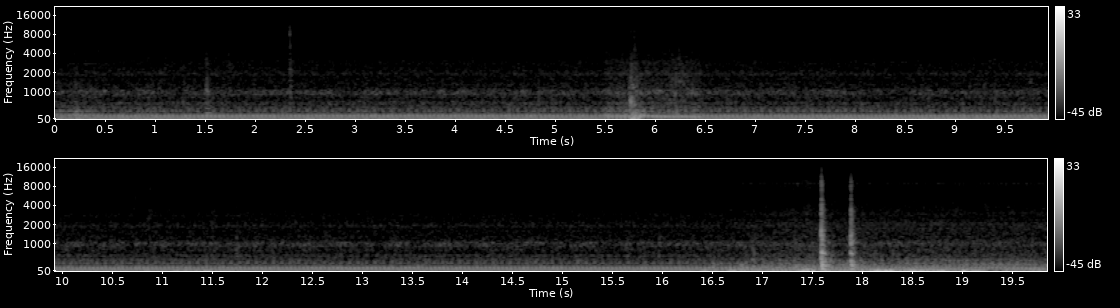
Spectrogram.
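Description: A steady low engine hum, like a car idling in the lot. Near the end a Honda Civic sedan's door is opened: two sharp latch clicks, then louder thumps and rumbling.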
